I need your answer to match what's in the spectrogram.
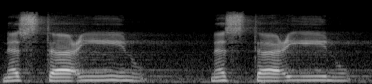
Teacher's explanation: جزء من الضمة، ليست ضمة كاملة · Term: الروم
